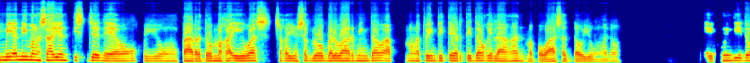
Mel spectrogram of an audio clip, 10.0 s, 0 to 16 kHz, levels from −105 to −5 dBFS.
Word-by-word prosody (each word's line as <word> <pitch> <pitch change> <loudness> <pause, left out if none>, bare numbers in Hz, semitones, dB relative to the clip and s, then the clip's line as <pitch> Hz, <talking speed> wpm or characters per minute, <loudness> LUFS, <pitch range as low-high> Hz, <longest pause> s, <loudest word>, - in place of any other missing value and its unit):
may 185 +1 +4
ano 195 +1 +5
yang 195 -1 +4
mga 165 - +2
scientist 175 -2 +2
diyan, 165 -2 +3
eh, 130 - +4
ewan 140 +1 -3
ko 140 - -21
yung 135 0 -5
para 130 -1 +2
daw 145 - +2
makaiwas, 145 +1 +2
'tsaka 145 0 -2
yung 140 - -1
sa 145 - +1
global 145 0 +2
warming 145 0 +1
daw 150 0 +1
ap 130 -1 -2
mga 140 -1 -4
2030 145 0 -1
daw 150 -1 +1
kailangan 135 -1 -1
mabawasan 120 0 -1
daw 125 0 -1
yung 120 -1 -6
ano. 125 0 -11 1.1
Eh, 140 0 -2
kung 155 0 -1
hindi 160 -1 -1
daw 160 - +2
145 Hz, 190 wpm, -22 LUFS, 135-150 Hz, 1.1 s, ano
